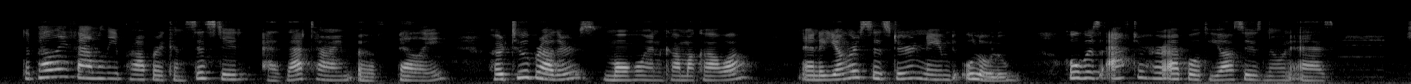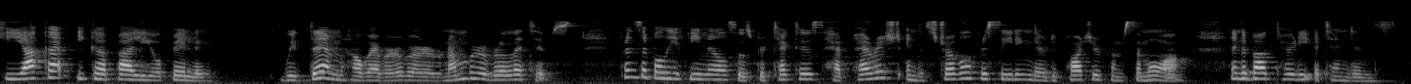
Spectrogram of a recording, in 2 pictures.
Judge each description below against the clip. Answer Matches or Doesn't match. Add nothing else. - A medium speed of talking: Doesn't match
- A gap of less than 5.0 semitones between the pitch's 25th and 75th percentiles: Doesn't match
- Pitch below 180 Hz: Doesn't match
